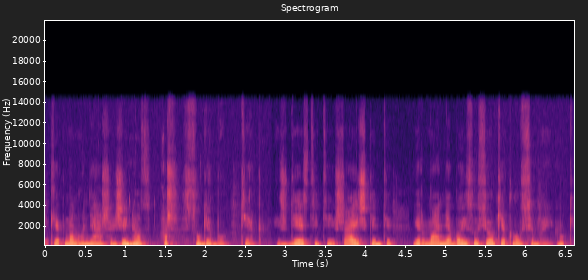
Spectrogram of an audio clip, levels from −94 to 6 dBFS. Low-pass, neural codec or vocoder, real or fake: 14.4 kHz; none; real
